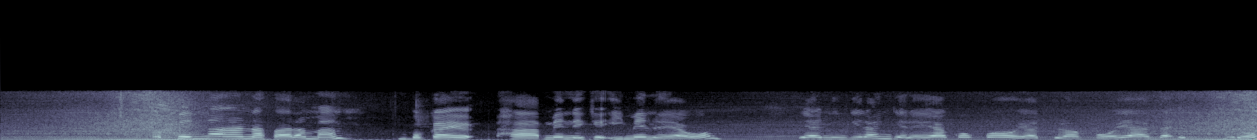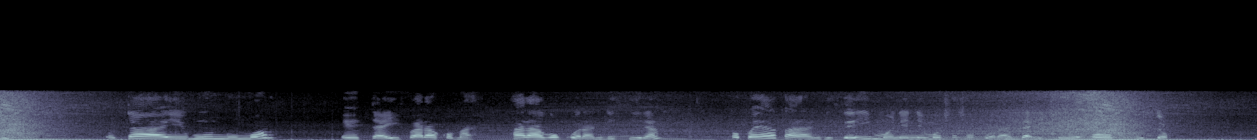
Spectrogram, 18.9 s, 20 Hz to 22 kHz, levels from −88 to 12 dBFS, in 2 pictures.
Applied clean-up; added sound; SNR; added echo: none; Motorcycle; 8 dB; none.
